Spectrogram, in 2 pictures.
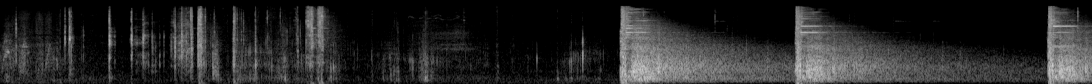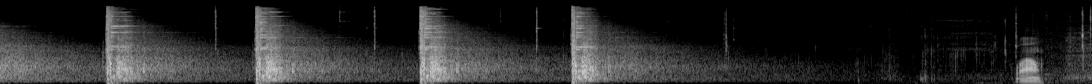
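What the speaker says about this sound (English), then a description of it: "We're gonna shoot it some more today." Sig Sauer Compact Nickel 1911 pistol fired at steel targets: after some early clatter, seven loud shots spaced a couple of seconds apart, each followed by a ringing metallic clang that decays slowly outdoors.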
